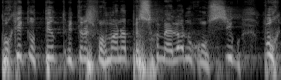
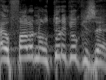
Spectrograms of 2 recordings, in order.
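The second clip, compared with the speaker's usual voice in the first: usual speaking voice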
